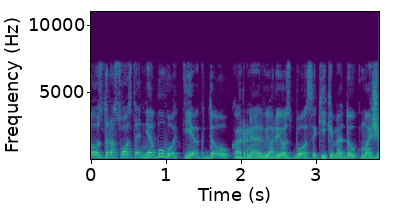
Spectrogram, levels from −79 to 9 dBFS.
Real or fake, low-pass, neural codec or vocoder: fake; 7.2 kHz; codec, 16 kHz, 4 kbps, X-Codec, HuBERT features, trained on LibriSpeech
